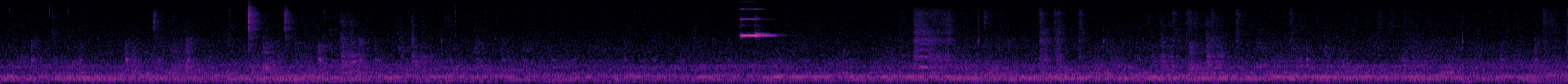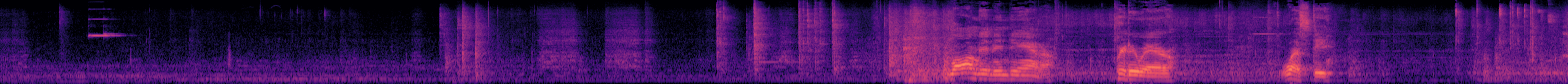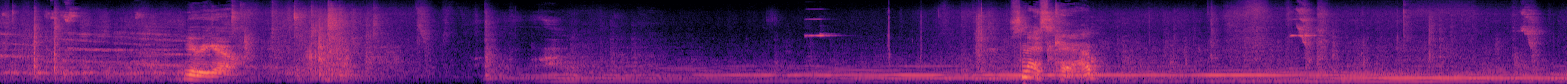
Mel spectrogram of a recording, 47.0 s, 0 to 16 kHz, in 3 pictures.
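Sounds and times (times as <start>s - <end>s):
elevator low hum: 24.8s - 47.0s
short high beep: 39.4s - 40.0s, 40.7s - 45.0s.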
